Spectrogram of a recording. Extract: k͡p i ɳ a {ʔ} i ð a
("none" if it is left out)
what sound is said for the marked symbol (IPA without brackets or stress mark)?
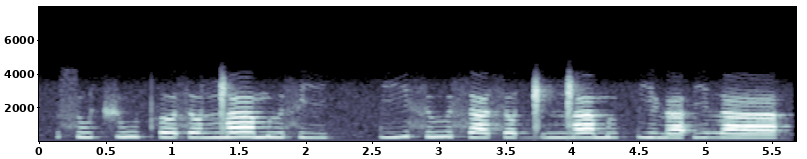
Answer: ʔ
